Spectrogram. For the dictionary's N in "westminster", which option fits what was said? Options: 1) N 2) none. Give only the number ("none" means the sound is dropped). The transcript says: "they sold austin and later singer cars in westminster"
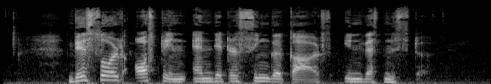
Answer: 2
